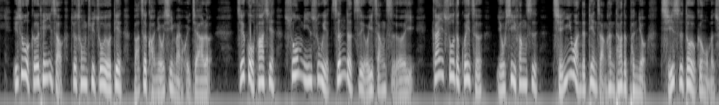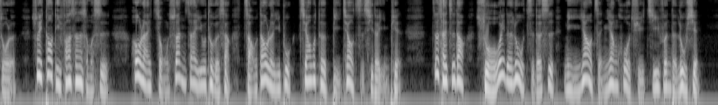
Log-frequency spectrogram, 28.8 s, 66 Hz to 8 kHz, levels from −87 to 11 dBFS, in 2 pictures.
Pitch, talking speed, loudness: 155 Hz, 265 characters per minute, -16 LUFS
